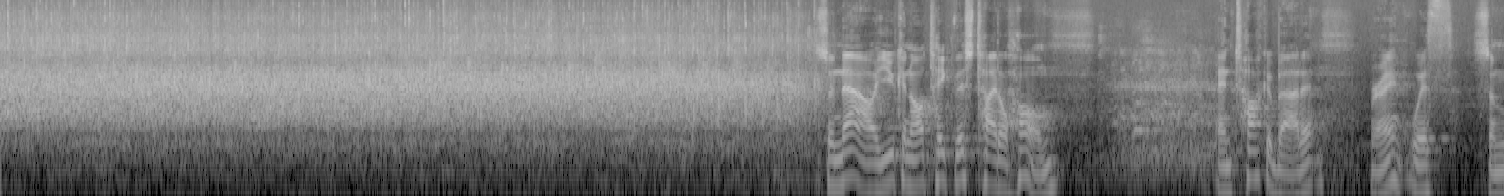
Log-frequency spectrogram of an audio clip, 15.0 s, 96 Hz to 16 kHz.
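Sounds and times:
audience applause: 0:00.0 - 0:08.3.

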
